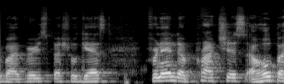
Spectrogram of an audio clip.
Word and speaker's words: Fernanda Prates: Show, joined here by a very special guest, Fernanda Prates.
